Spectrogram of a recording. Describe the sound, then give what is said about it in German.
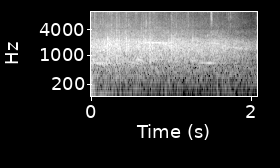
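An audience claps steadily in a dense, sustained wash of applause that holds fairly even for two seconds before tapering slightly at the end. “Okay, großer Applaus”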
